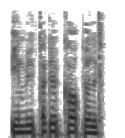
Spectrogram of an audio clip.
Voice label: "emittergekoppelt", german; adjectives

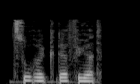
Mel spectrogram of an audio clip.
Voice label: "zurückgeführt", German; adjectives

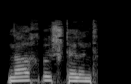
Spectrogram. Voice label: "nachbestellend", German; adjectives

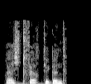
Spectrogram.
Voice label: "rechtfertigend", German; adjectives

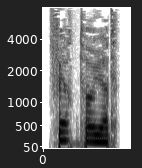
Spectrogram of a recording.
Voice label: "verteuert", German; adjectives

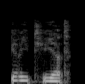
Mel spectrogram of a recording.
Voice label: "irritiert", german; adjectives

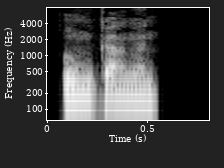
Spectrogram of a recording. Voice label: "umgangen", German; adjectives

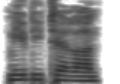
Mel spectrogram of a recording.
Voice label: "mediterran", German; adjectives

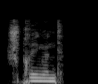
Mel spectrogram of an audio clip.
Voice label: "springend", German; adjectives

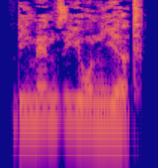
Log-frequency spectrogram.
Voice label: "dimensioniert", german; adjectives

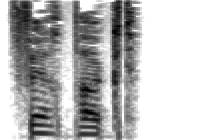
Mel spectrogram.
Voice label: "verpackt", german; adjectives

